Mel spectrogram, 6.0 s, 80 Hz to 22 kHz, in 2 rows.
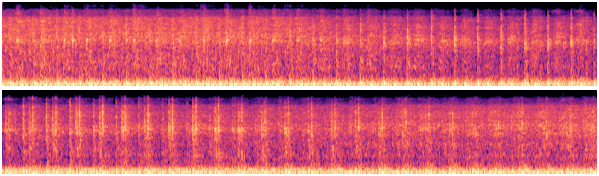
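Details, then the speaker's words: Yamaha Vmax V4, now running on all four cylinders after previously running on three: smooth, even idle at a slightly raised speed with a steady pulse and no stumbling; all cylinders firing. "all right what do you know now that's running on four cylinders the uh the idle was a bit bit higher"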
